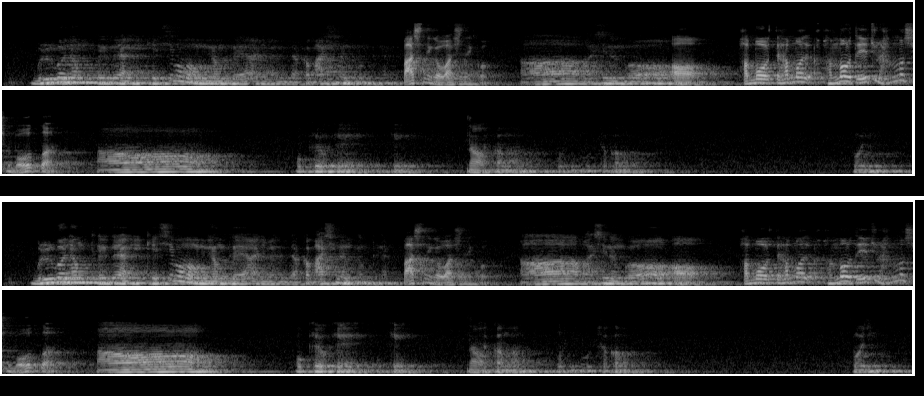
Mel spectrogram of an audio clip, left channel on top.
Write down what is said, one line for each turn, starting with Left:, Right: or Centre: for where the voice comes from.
Right: 물건 형태, 그냥 이렇게 씹어 먹는 형태야? 아니면 약간 마시는 형태야?
Left: 맛있는 거, 맛있는 거.
Right: 아, 마시는 거.
Left: 어, 밥 먹을 때 한 번, 밥 먹을 때 일주일에 한 번씩 먹을 거야.
Right: 어, 오케이, 오케이, 오케이.
Left: 어,
Right: 잠깐만. 어, 어, 잠깐만. 뭐지?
